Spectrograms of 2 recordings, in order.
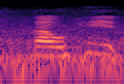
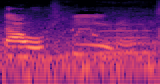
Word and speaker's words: Tawhid: Tawhid. Tawhid.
